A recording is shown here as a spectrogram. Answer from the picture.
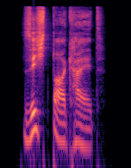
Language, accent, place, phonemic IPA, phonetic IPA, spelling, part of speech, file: German, Germany, Berlin, /ˈzɪçtbaːɐ̯kaɪ̯t/, [ˈzɪçtʰbaːɐ̯kʰaɪ̯tʰ], Sichtbarkeit, noun, De-Sichtbarkeit.ogg
- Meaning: 1. visibility 2. visibleness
